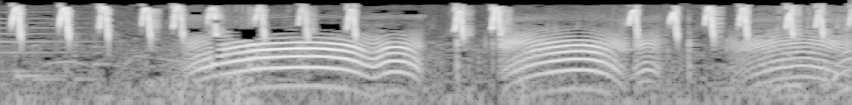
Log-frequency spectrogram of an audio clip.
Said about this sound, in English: What are those curious sounds? They're the calls of a small gray seabird, a rhinoceros auklet with its chick, deep in a burrow on Washington State's Protection Island. They were recorded during the small hours of a summer night.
